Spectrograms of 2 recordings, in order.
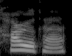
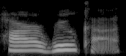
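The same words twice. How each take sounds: First: The stress is on the first and third syllables. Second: The stress is on the second syllable. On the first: The speaker calls it right. "because it's ha, and then the ru is less emphasized, and ka is emphasized again" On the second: The speaker calls it wrong. "where you emphasize the second one"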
